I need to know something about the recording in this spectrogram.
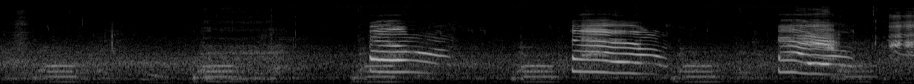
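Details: Two stray cats fighting at night near a home, filmed on a Nikon Coolpix S01. Three loud, harsh yowls come about every two seconds, each sliding downward, over faint repeated low tones in the background.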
